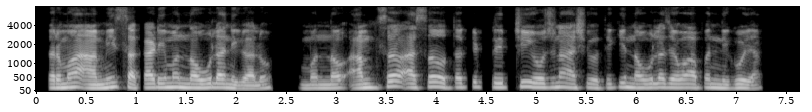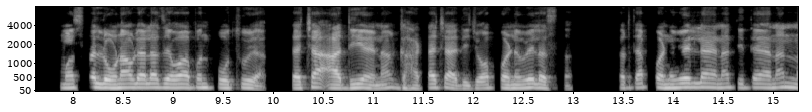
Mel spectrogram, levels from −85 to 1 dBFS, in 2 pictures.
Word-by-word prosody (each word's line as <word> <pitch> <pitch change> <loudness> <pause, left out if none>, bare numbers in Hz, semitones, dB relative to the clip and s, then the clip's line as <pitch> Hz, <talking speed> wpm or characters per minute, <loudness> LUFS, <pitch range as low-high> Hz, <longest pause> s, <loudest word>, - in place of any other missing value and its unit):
तर 135 - +3
मग 155 +3 +4
आम्ही 130 +2 +4
सकाळी 145 -1 +2
मग 160 0 +3
9:00 145 +1 +3
निघालो. 120 0 -1 0.3
मग 125 +1 -4
नव 130 +2 -1 0.2
आमचं 145 +7 +1
असं 145 +3 -1
होतं 155 -3 0
की - - -4
ट्रिपची 165 +2 -3
योजना 155 0 0
अशी 140 +1 -3
होती 135 +1 -5
की 160 - -3
9:00 145 0 0
जेव्हा 145 -1 -1
आपण 145 +2 -3
निघूया, 130 -1 -2 0.7
मस्त 140 +4 -1
लोणावळ्याला 145 +1 +4
जेव्हा 140 -1 +2
आपण 145 +2 0
पोहोचूया 130 -4 -2 0.3
त्याच्या 125 +5 +2 0.2
आधी 130 +3 +2
आहे 125 -4 +2
ना, 125 +4 -3
घाटाच्या 130 +1 -2
आधी, 110 -1 -3
जेव्हा 120 +3 -2
पनवेल 130 +2 +1
असतं 120 -4 -4 0.5
तर 125 - -5
त्या 145 0 -2
पनवेलला 150 +2 +2
आहे 155 -2 +1
ना, 145 - -2
तिथे 140 +2 -6
आहे 140 -1 0
ना - - -1
140 Hz, 175 wpm, -21 LUFS, 130-150 Hz, 0.7 s, मग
